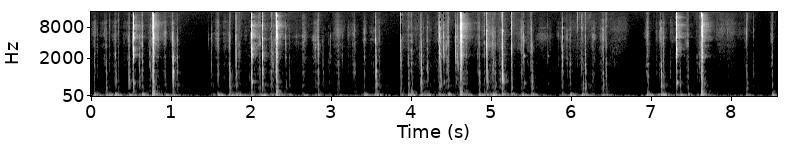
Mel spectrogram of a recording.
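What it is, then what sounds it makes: Plastic keyboard being typed on. Fingertips and nails tap the hexagonal keycaps of a hollow pink plastic honeycomb keyboard resting on a wooden table. The result is a steady run of quick, clicky taps with bright, sharp attacks over a hollow low thump, each one dying away almost at once, with brief pauses between bursts of typing.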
